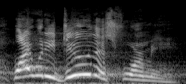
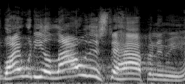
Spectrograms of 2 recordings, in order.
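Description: First: Grateful question. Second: Put-on old despairing question. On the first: Retold or imitated. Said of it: "it changes to the". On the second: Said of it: "when I was thinking".

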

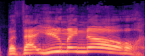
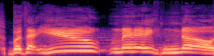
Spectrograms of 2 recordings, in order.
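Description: First: Said in the usual way. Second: Slow down on "But that you may know"; slow, emphatic. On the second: Shown as a demonstration. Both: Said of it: "there it is".

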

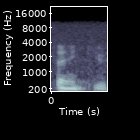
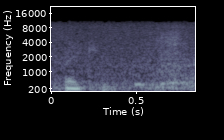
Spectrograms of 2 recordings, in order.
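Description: First: Said in the usual way. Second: Whispered thanks. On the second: Acted. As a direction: whisper "Thank you" under the breath. Acting out being forgiven.

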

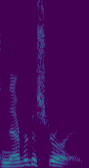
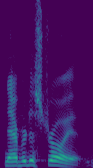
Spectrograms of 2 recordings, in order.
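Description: First: Hushed. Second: Said in the usual way. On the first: Acted. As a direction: drop to a near whisper on Never destroy it. Repeats the line, first hushed.

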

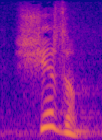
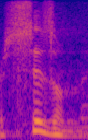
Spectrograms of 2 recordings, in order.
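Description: First: "schism" begun with a sh sound. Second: "schism" begun with a plain s sound. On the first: Preacher listing sermon topics to church, "schism" said SHIZ-um. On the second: Preacher offering some people's pronunciation, "schism" said SIZ-um. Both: Shown as a demonstration. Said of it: "as some people pronounce it".

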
